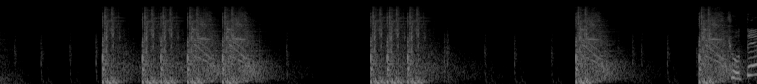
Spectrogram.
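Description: Gunfire rings out in loud bursts that echo away.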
